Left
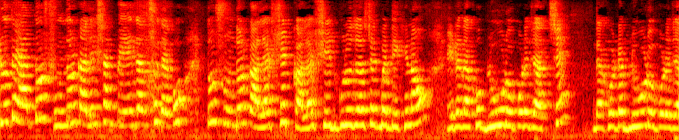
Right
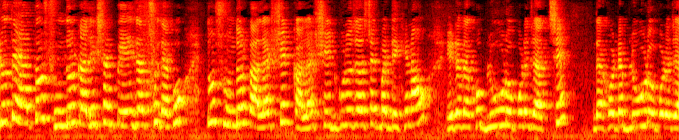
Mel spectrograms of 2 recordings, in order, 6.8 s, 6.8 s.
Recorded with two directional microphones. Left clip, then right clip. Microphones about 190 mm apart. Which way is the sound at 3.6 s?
55° right (ahead or behind).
